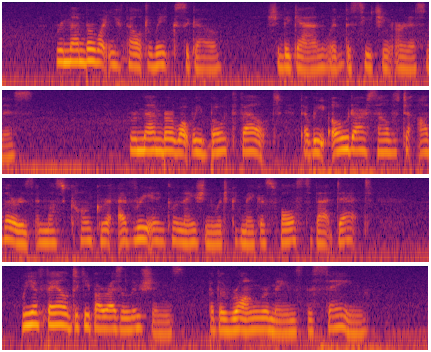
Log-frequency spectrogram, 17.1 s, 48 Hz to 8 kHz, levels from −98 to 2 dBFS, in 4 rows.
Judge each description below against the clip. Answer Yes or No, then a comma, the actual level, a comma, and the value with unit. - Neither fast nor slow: Yes, average, 165 wpm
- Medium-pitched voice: Yes, medium, 170 Hz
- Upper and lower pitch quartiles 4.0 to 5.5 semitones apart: No, average, 3.6 semitones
